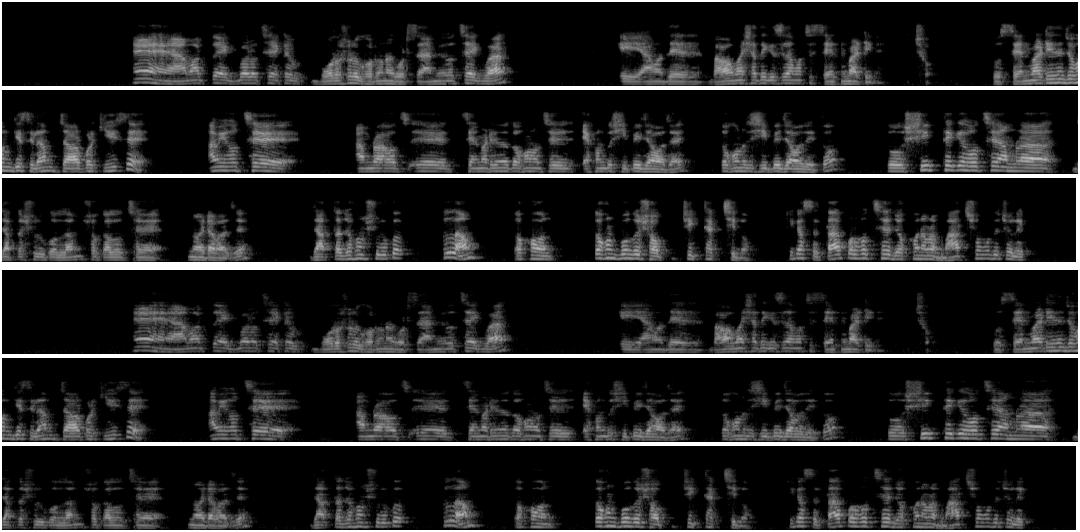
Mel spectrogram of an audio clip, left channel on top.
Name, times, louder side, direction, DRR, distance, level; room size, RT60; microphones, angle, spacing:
voice 1, 1.3-5.1 6.2-8.8 9.1-9.3 9.9-12.2 12.8-13.7 14.3-17.6 18.0-19.2 19.6-23.1 23.4-24.0 24.6-25.5 25.9-26.3 26.6-27.1 27.4-29.0 29.4-31.7, left 4 dB, 80° left, 0.5 m, -31 dB
4.2 x 2.7 x 3.2 m
head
